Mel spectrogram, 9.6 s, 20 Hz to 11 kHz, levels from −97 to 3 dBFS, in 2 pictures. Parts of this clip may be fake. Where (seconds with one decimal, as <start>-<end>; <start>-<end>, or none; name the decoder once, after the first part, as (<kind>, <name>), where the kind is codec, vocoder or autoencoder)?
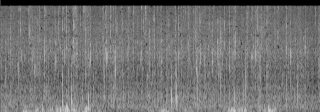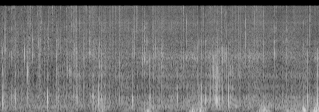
5.9-9.6 (codec, DAC)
